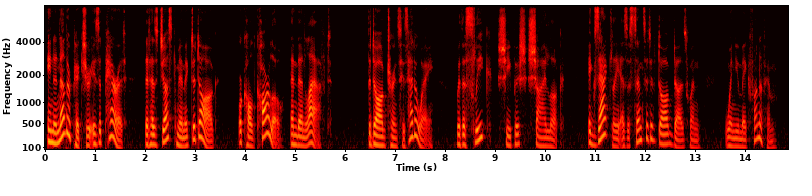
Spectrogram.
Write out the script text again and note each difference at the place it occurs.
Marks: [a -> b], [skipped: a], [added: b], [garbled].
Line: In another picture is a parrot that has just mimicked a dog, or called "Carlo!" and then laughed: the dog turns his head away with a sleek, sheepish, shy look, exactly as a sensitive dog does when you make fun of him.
In another picture is a parrot that has just mimicked a dog, or called "Carlo!" and then laughed: the dog turns his head away with a sleek, sheepish, shy look, exactly as a sensitive dog does when [added: when] you make fun of him.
